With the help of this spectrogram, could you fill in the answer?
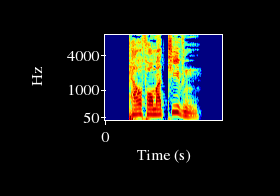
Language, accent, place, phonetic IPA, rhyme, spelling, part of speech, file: German, Germany, Berlin, [pɛʁfɔʁmaˈtiːvn̩], -iːvn̩, performativen, adjective, De-performativen.ogg
- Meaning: inflection of performativ: 1. strong genitive masculine/neuter singular 2. weak/mixed genitive/dative all-gender singular 3. strong/weak/mixed accusative masculine singular 4. strong dative plural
